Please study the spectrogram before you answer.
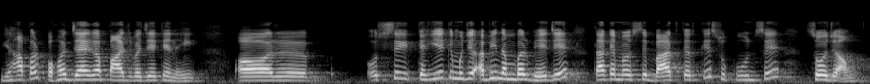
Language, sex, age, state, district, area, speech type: Urdu, female, 60+, Delhi, South Delhi, urban, spontaneous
